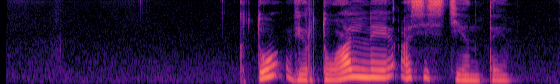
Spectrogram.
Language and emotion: Russian, neutral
